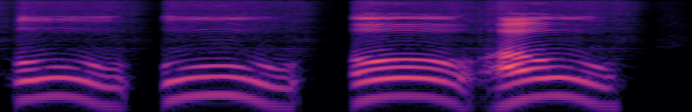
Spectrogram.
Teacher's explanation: इनका उच्चारण में हमारे जो लिप्स है वो क्या हो जाते हैं गोल हो जाते हैं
